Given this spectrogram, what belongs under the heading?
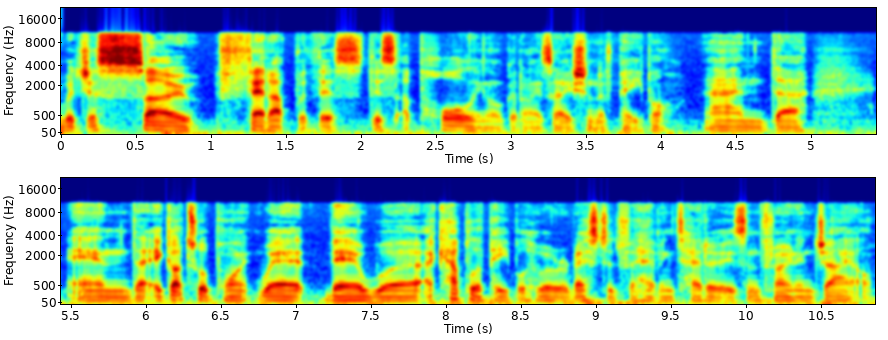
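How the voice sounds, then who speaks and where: Over a quiet background, a man with an Australian accent speaks at a moderate pace. His pitch is very deep and low. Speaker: news reporter. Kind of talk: interview conversation.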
